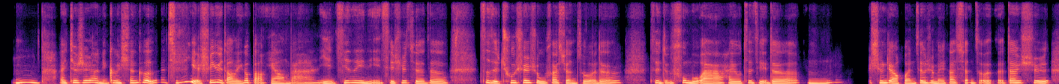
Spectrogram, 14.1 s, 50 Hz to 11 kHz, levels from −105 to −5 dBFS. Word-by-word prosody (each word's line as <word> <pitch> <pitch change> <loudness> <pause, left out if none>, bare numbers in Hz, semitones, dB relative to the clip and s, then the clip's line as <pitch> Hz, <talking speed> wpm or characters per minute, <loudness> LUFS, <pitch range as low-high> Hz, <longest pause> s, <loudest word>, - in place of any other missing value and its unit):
嗯， 270 +2 +1 0.3
呃， 230 - +2
就 270 +4 +1
是 270 0 +1
让 270 -4 +2
你 200 - 0
更 235 +3 +1
深 255 +3 -1
刻 275 -3 +4
地 275 +7 -5
其 240 +1 -4
实 295 - -5
也 390 - +6
是 290 - -2
遇 300 -2 +2
到 235 -3 +1
了 195 - 0
一 - - -2
个 265 - +3
榜 250 -1 -3
样 200 -2 0
吧。 220 +2 -4
也 215 -4 +1
激 225 +5 -2
励 260 -2 +2
你 220 +1 +1
其 220 0 -1
实 245 +3 -3
觉 210 -4 -1
得 215 0 -1 0.4
自 270 - -1
己 220 -2 +4
出 260 +5 0
身 265 +1 +3
是 260 -3 0
无 220 - +3
法 235 +2 0
选 235 -4 0
择 200 +1 -1
的， 235 +5 -1 0.4
自 250 - 0
己 225 - -3
的 220 - -1
父 275 +5 -2
母 225 -4 +5
啊， 200 +4 +2
还 225 -2 -1
有 215 0 +2
自 230 +3 -2
己 210 -1 -1
的， 215 +4 0
嗯， 195 +2 0 0.5
生 240 -1 +2
长 225 -5 +4
环 195 0 -1
境 230 +4 +2
是 235 - +1
没 200 -2 +2
法 225 +1 -1
选 225 -1 -4
择 255 +3 -2
的， - - -5
但 245 +1 +1
是 240 -1 +1
230 Hz, 270 characters per minute, -20 LUFS, 210-255 Hz, 0.5 s, 也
